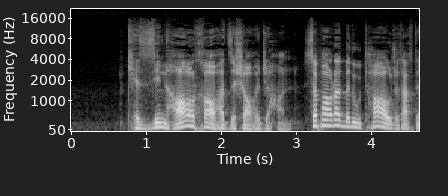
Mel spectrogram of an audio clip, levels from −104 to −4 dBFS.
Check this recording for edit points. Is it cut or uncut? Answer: uncut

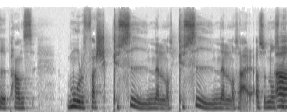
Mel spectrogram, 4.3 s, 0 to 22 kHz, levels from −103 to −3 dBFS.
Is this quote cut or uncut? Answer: cut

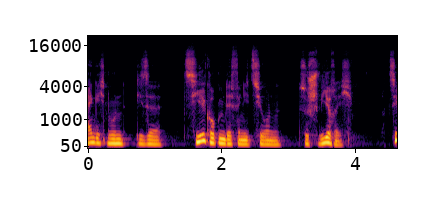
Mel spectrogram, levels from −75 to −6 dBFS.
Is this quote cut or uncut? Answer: uncut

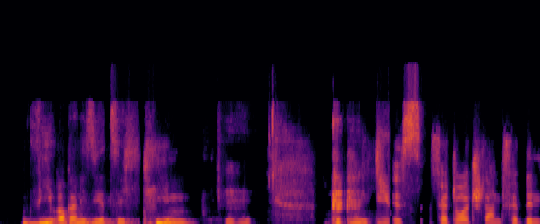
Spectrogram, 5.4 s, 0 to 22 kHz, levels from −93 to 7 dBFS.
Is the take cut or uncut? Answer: cut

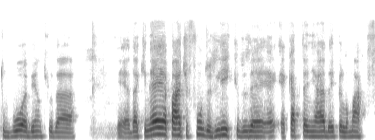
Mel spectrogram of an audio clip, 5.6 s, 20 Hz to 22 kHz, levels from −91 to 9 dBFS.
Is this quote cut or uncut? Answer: uncut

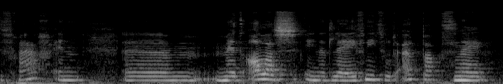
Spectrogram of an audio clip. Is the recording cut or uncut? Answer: cut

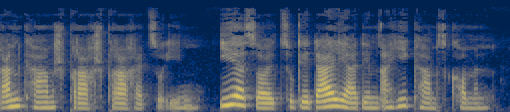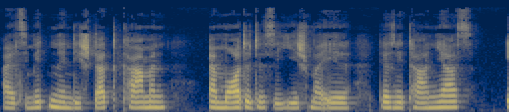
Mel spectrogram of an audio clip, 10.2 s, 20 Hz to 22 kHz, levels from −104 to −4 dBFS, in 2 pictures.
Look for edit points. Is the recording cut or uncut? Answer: cut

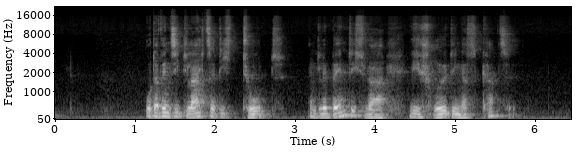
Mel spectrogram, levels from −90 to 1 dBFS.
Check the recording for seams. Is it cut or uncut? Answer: uncut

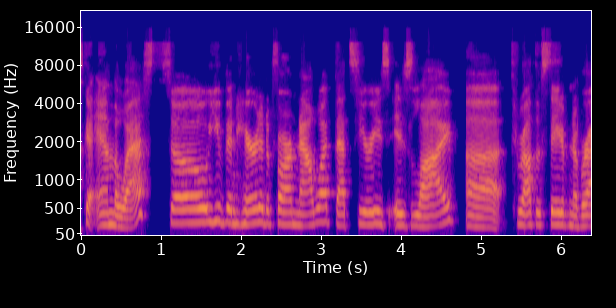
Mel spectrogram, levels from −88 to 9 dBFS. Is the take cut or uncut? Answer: cut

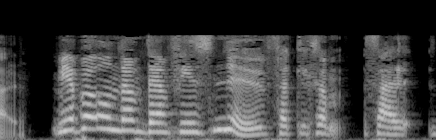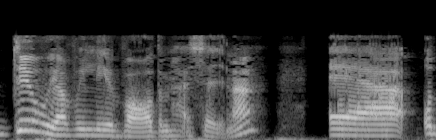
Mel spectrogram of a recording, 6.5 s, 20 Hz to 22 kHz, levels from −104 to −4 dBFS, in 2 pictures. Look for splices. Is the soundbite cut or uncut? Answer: uncut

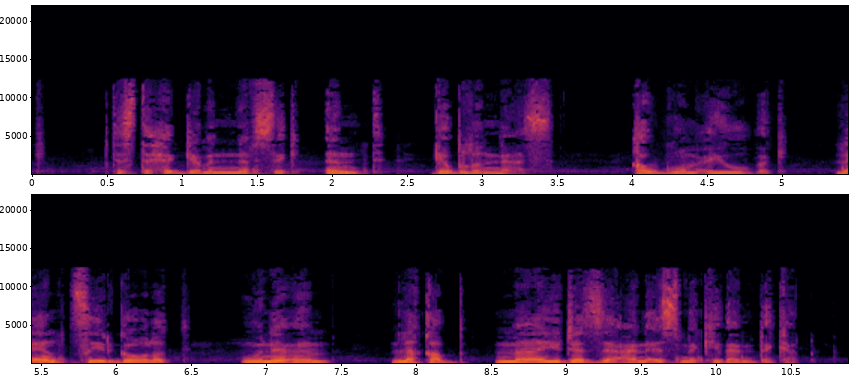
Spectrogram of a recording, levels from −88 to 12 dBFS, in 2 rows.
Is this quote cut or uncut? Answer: uncut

